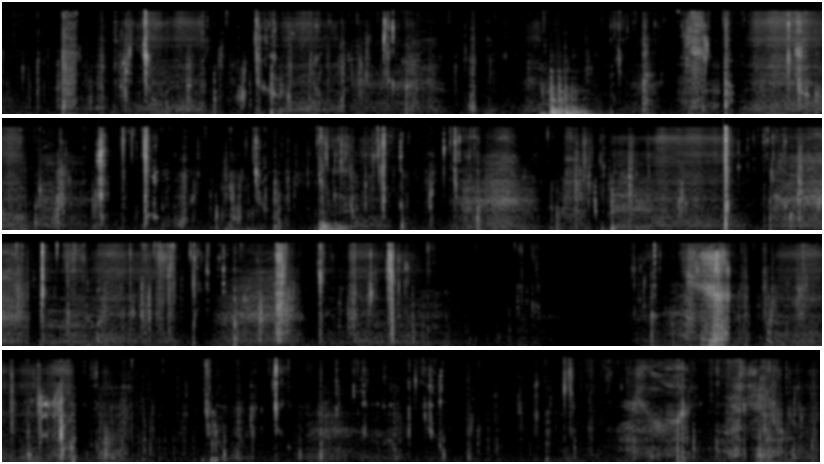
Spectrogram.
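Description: A person chewing and biting food while eating with his hands, in short irregular bursts of mouth and food sounds. The sound cuts out completely for a moment about two-thirds of the way through.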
